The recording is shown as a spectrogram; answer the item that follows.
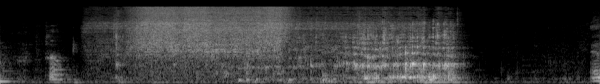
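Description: Water from a bathroom sink tap runs for about two seconds, then splashes more unevenly for another two seconds, then stops.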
